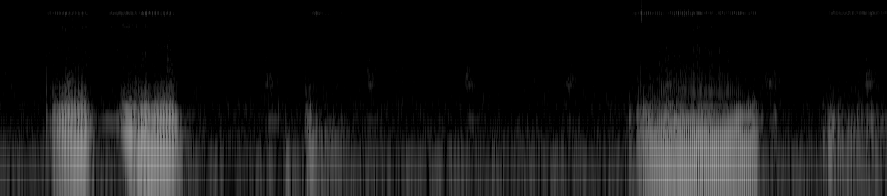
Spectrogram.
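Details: Snoring in a sleeping dog cuddling with a cat: irregular rumbling snorts and snores of varying length with quiet gaps, some growl-like.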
